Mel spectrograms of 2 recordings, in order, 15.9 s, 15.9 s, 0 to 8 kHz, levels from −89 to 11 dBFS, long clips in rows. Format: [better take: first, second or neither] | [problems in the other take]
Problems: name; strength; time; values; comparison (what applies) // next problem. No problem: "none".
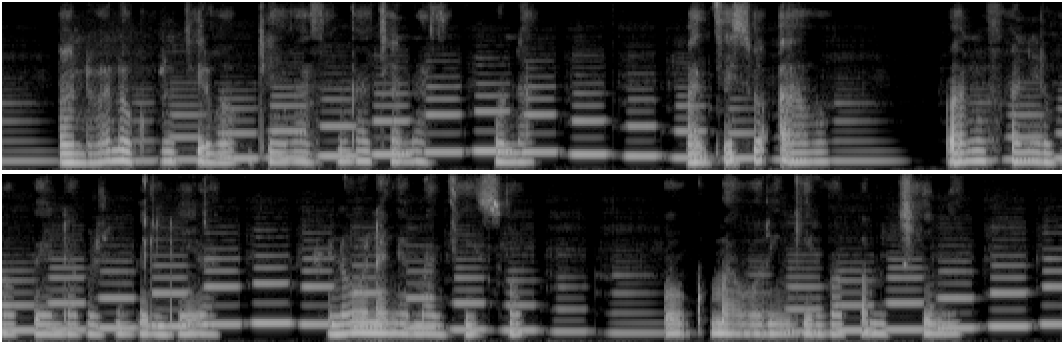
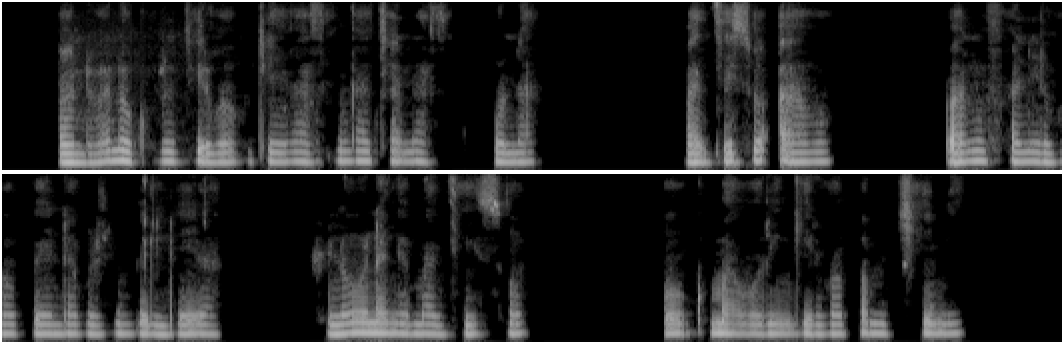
second | background sound (Wind instrument, woodwind instrument); 5 dB below the speech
